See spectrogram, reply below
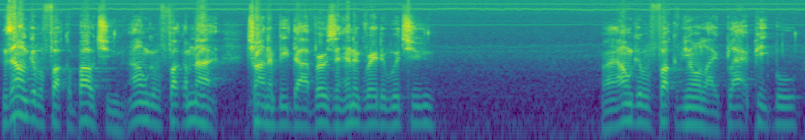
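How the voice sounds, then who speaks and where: A man's voice: lowish voice, steady tone, a little fast, sharp tone. An American man delivering a confrontational, profane solo monologue, punctuating his points with "right?" and "you see?". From United States. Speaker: video commentator.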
